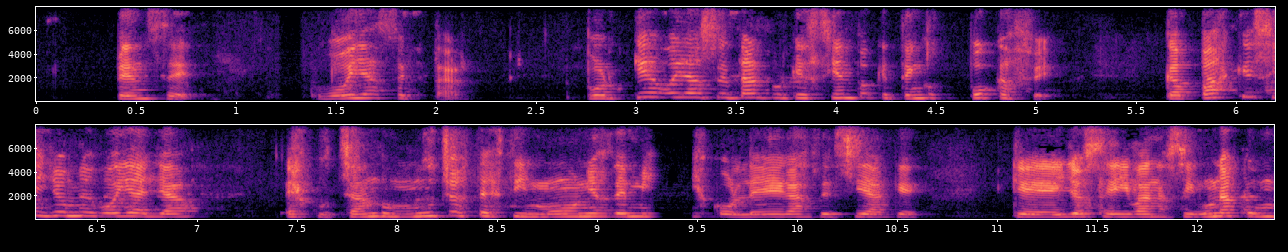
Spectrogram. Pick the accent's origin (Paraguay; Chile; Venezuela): Paraguay; Y soy de Paraguay.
